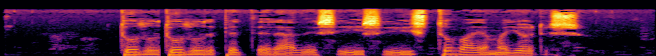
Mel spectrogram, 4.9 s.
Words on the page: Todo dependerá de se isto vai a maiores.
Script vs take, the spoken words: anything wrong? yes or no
yes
